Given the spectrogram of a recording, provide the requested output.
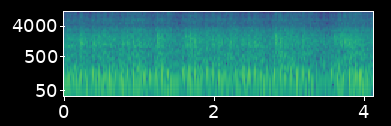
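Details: Honda Vario 110 (KVB) carbureted scooter before carburetor service: lumpy idle surging and dipping, nearly stalling; previously high rpm on morning start, heavy pull, stalls when center stand lowered. Unstable rough idle.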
